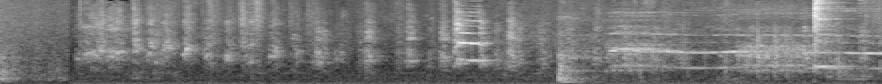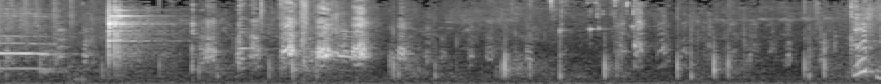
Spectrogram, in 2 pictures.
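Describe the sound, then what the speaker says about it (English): Cockerels kept as table birds crow and hens cluck around a rural English yard, with overlapping calls and scattered pecking and movement and no talking. "Mostly cockerels, they be."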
